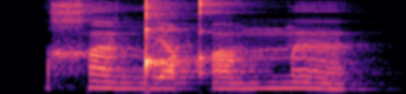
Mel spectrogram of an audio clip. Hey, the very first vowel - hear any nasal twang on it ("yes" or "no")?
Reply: yes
